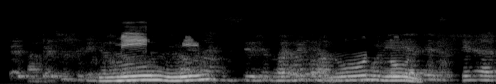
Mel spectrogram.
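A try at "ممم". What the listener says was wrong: মিম তিনটে আছে, মিম মিম মিম।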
